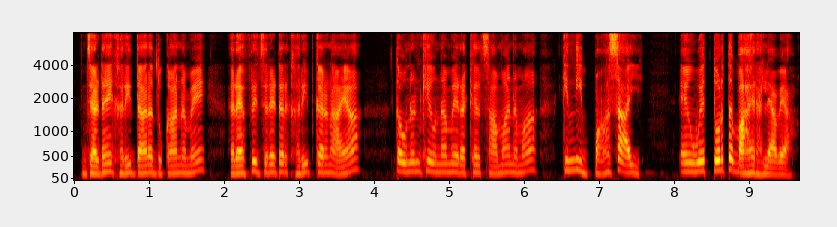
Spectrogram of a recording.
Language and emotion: Sindhi, disgusted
